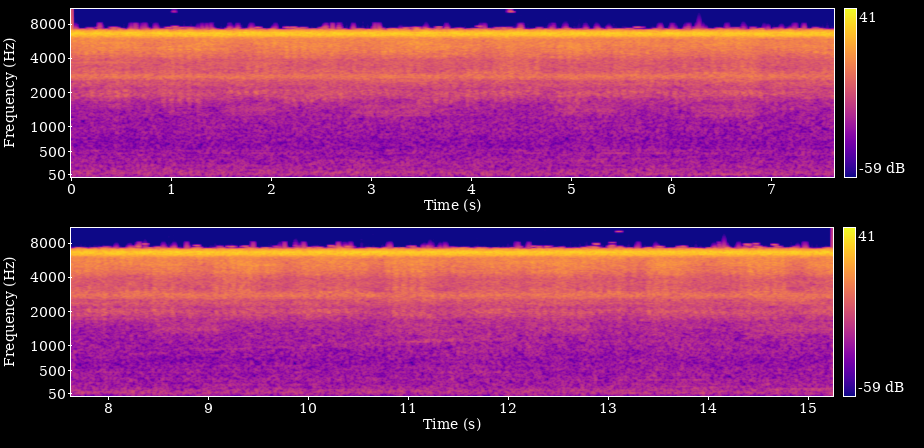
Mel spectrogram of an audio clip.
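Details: Summer dusk in Georgia, USA, with male cicadas calling to draw females: a continuous shrill insect hum, a piercing steady tone above a hissing buzz, unchanging in loudness throughout.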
